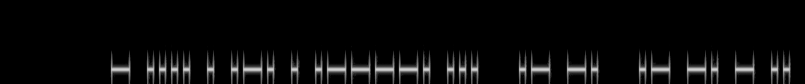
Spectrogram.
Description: Morse code, heard as a keyed tone, about 20 wpm, 700 Hz. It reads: THERE'S AN ANTI
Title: A Sound Of Thunder 20wpm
